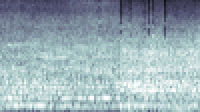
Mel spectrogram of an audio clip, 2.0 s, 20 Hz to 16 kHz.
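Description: IAME X30 125cc two-stroke kart engines buzzing as karts pass through a corner, a steady drone whose pitch shifts about a second in.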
